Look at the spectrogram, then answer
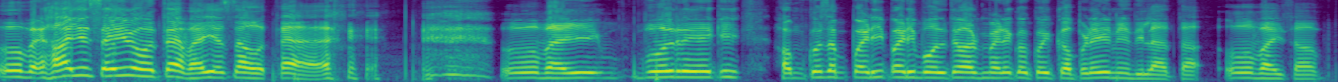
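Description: Bright, high-voiced young man reacting. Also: normal speed, slight background noise. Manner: keeps exclaiming and laughing at clips. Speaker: reaction video host. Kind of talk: live reaction commentary.

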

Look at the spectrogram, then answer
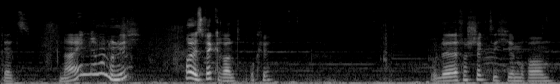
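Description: A young woman streaming a horror game live, chatting with viewers, giggly and excitable, often laughing and shrieking. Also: on the low side, brisk, faint music behind. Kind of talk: live-stream gameplay commentary.

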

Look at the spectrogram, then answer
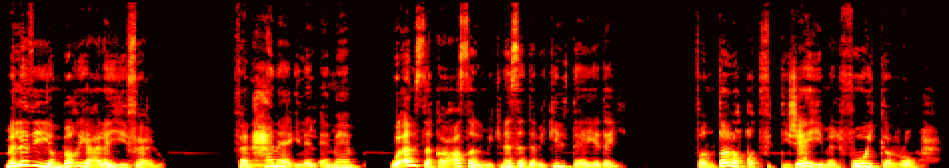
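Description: A woman tells a storybook tale in an expressive, dramatic way. Her voice sits fairly high with a mellow, husky softness. Light chiming music plays faintly behind her. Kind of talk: storybook narration.

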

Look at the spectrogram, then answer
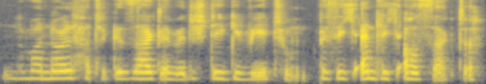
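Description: A woman reading a first-person audiobook aloud in a soft, often hushed voice. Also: a little high, flat delivery, moderate pace, slightly rough. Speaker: audiobook reader.

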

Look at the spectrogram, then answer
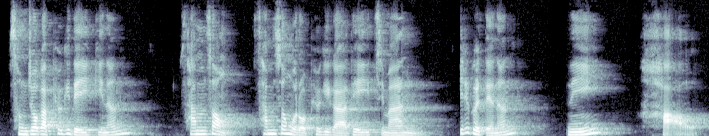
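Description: Low-voiced, unhurried woman teacher, echoey hall. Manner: patient, models pronunciation slowly for learners to repeat. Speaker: Chinese language teacher. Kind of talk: recorded language lesson. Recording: dull lo-fi audio with long hall echo.

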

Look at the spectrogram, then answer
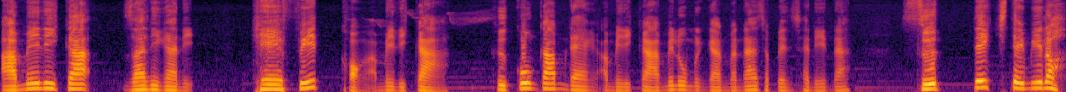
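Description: A young man, a language teacher explaining words in a lively way while playing a game. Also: fairly high pitch, clean tone, dry recording. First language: Japanese. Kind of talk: game playthrough lesson.

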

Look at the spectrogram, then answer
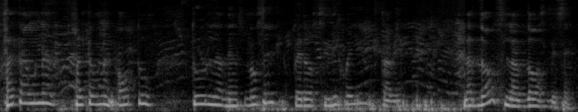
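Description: A man's voice: sits high, unhurried, highs cut off. A man hosting a live party as a clown, teasing the audience and joking with guests. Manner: teasing, jokey, calls everyone amigo. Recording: echoey hall with crowd noise.

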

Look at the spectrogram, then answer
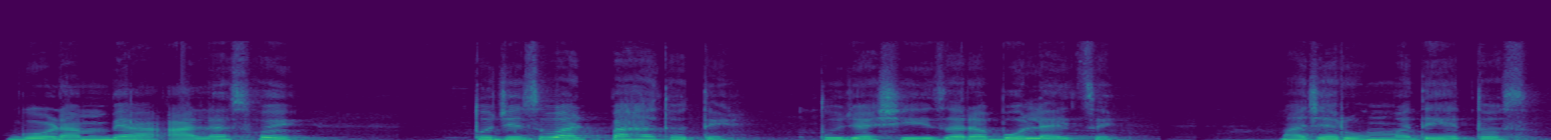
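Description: A woman voicing an affectionate old grandmother who talks calmly and tenderly in a storybook reading. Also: fairly high pitch, measured pace, pauses often, close to an everyday voice.

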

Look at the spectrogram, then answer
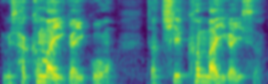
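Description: A man's voice: mid-range voice, big pitch swings, a little fast, darkish tone, husky. A man teaching a middle-school math lesson in a casual, conversational way, often checking that the student follows.

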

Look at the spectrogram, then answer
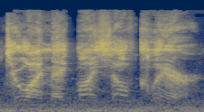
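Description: An actor playing a stern, weary middle-aged male stormtrooper veteran, curt and deliberate, with a gravelly voice. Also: high-pitched, expressive, very noisy, exaggerated voice. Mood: menacing.

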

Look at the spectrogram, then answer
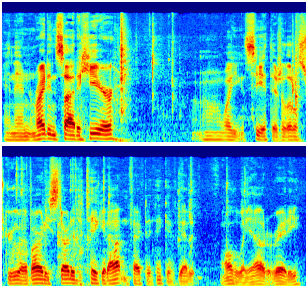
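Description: Low-voiced and a little mellow, this fast-talking tinkering-channel host works through a repair at a table indoors. His walkthrough is casual and hands-on, with folksy thinking aloud. Clicks, handling sounds, and background noise are clearly present.

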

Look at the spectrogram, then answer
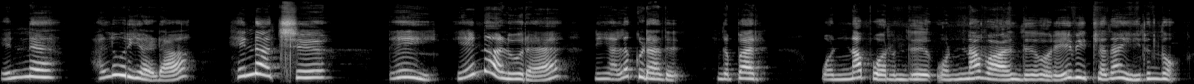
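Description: A woman voicing a playful young woman who teases her younger brother, talking in a high, whiny way. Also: animated, slow pace, pauses often. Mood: tender. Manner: whiny and teasing, high pitched. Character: young woman, playful teasing older sister.

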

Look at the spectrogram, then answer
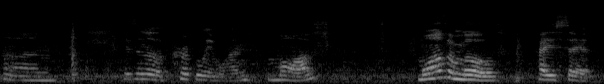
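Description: A woman's voice: medium pitch, moderate pace, distant mic, slight background noise. A woman hosting a live fabric sale, chatting casually as she reads out color names. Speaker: quilt shop host.

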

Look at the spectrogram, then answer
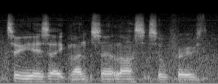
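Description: A young man talks easily about his own project, relaxed and a little cheeky, laughing between thoughts. He is recorded outdoors on a boat deck, and the 1990s news tape carries a clear layer of wind and water noise. His pitch sits mid-range for a man. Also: normal speed. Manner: relaxed, chatty, laughs often, many fillers. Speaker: amateur boat builder. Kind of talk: casual interview.

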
